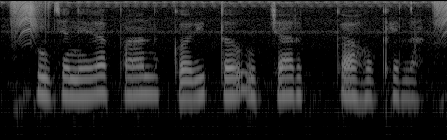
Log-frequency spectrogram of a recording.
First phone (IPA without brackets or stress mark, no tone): d͡ʒ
